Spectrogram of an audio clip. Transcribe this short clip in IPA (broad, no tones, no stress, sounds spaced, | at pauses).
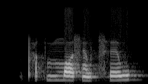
pʰ ɘ q mː ɔ s ɐ̃ w t͡sʰ ɘ w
